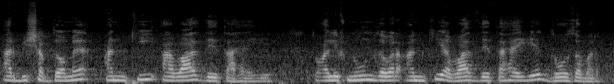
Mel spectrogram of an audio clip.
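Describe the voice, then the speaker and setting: Patiently teaching Urdu script, a woman writes each letter slowly, step by step, saying and repeating the names of letters and dots. She speaks on the low side, a little mellow, at a moderate pace; the rough recording has slight background noise.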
